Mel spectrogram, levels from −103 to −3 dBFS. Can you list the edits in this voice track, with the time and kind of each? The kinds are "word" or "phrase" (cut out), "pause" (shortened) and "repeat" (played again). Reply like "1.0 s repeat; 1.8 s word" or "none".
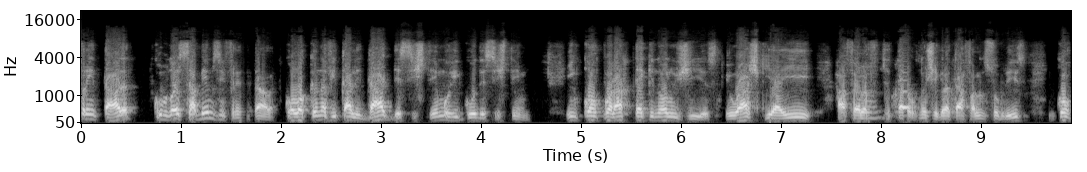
2.0 s pause; 6.4 s pause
